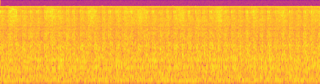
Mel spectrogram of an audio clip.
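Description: Electric desk fan running with a steady low hum over an even hiss.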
